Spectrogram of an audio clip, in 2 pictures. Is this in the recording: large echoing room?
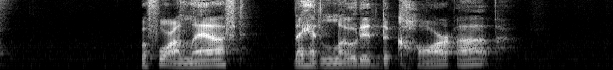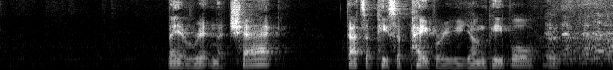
yes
